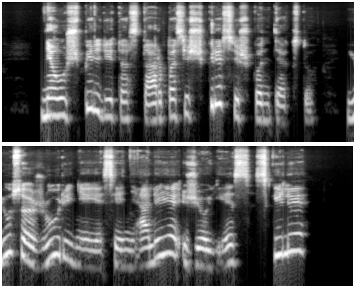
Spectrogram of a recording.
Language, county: Lithuanian, Tauragė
